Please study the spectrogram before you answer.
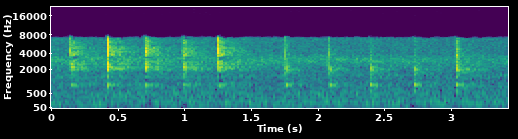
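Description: Ten short, dry taps land on a fret end of a Parker Fly guitar's glued stainless steel frets after it has been deliberately popped up with an X-Acto knife. The first five taps are brighter, and the last five sound duller and more wood-like. This dead sound means the fret end is loose and must be glued down.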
